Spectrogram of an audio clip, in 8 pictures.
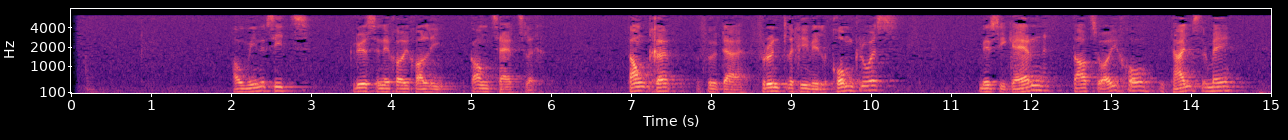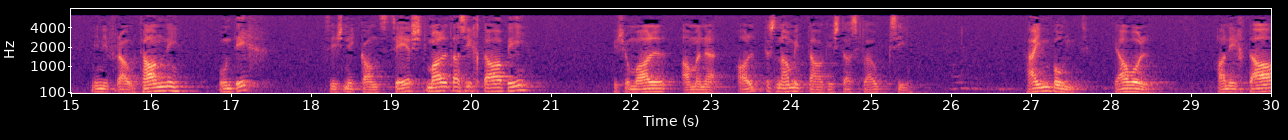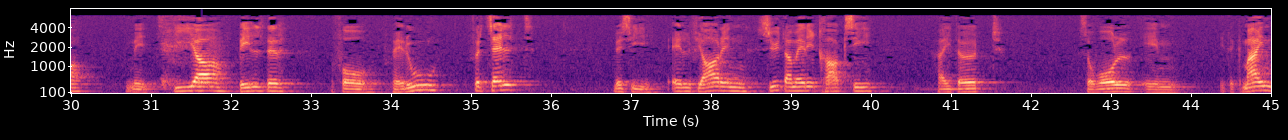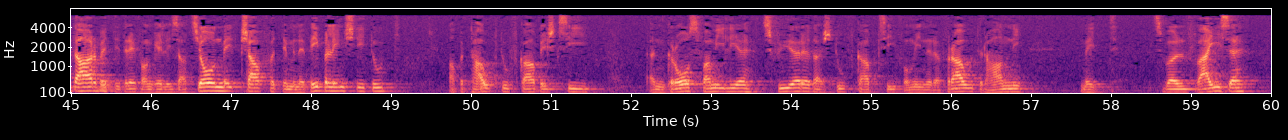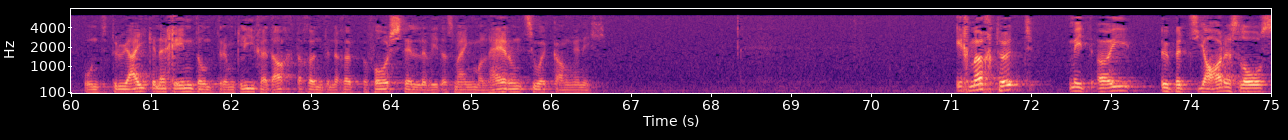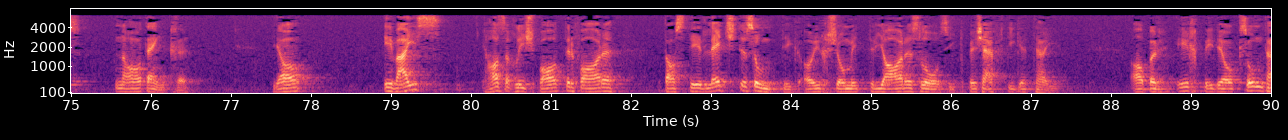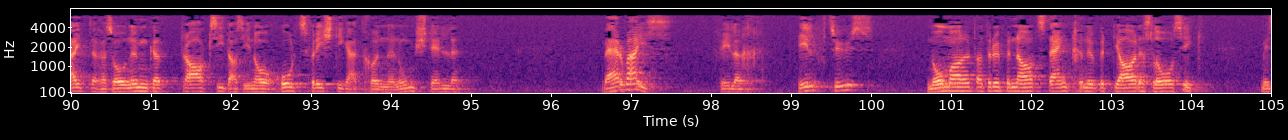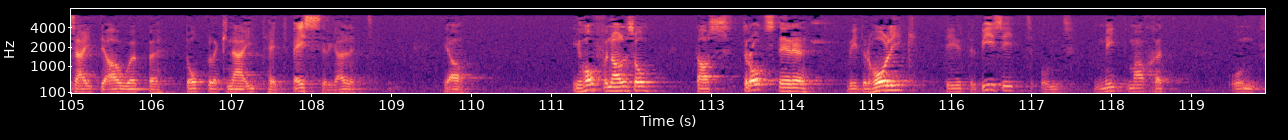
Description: Speaker: Gastprediger Details Series: Allgemeine Predigten Date: 2010-01-10 Hits: 7111 Scripture: BibleGateway John 14:1 Duration: 30:09 Download Audio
